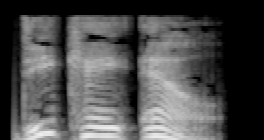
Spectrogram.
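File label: "dkl", British English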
